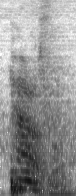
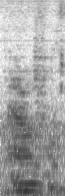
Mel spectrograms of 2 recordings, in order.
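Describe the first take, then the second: First: Said in the usual way. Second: Whispered. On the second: Shown as a demonstration. Repeats word, then whispers it.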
